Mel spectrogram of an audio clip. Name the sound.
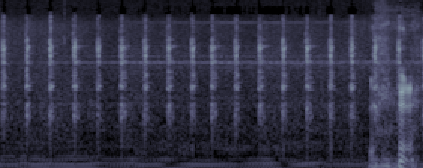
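ticking countdown clock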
